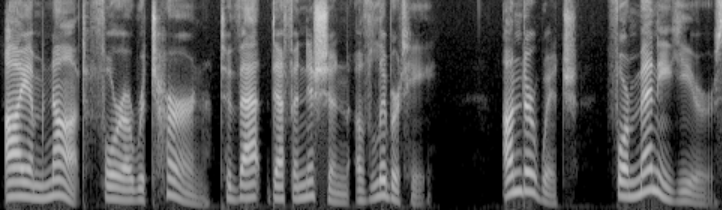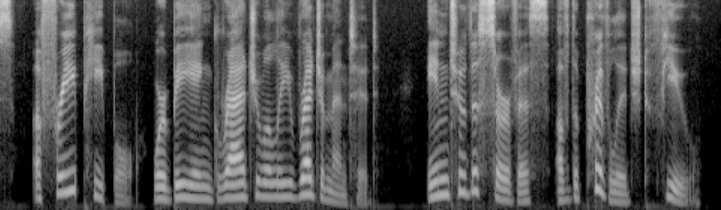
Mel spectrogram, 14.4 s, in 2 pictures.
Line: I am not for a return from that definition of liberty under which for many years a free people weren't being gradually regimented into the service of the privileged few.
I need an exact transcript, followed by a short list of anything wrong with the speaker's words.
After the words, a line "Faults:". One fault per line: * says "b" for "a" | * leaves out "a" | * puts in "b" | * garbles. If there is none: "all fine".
I am not for a return to that definition of liberty under which for many years a free people were being gradually regimented into the service of the privileged few.
Faults:
* says "to" for "from"
* says "were" for "weren't"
